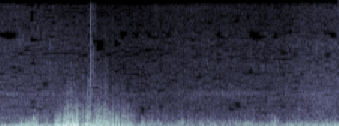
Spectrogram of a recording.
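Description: A gust of wind buffeting the microphone about half a second in, over a low steady rumble.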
